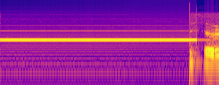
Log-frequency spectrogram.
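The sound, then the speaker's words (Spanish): A single steady, sustained beep tone at a mid pitch holds for over two seconds, then cuts off as a voice abruptly begins speaking. “Pitido.”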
